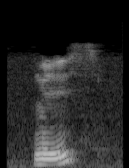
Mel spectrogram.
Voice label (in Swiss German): "muus", alsace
